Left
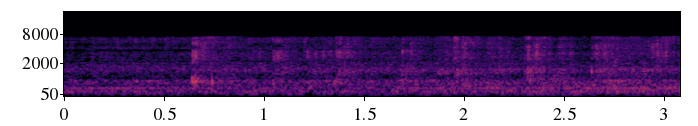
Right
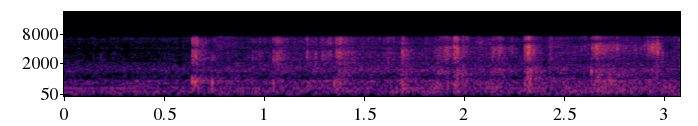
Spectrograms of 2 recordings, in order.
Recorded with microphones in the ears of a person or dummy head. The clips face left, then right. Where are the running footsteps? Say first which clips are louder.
Right 3 dB; 25° right (ahead or behind), 2.5 m; by 3.0 s 65° right (ahead or behind), 4 m.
